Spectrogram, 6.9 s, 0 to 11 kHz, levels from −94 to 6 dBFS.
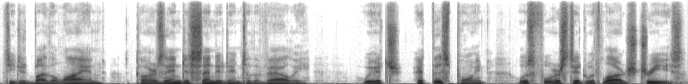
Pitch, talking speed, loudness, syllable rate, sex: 105 Hz, 155 wpm, -18 LUFS, 5.1 syllables/s, male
